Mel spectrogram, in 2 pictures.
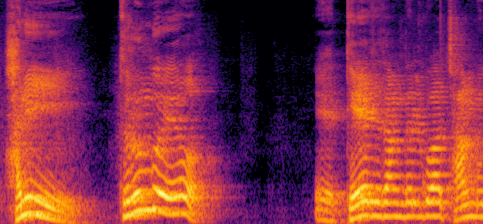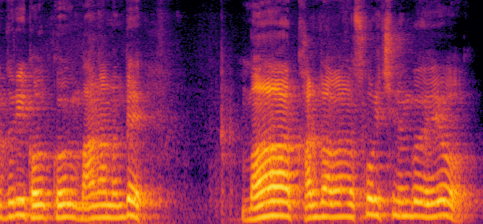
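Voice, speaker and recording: A male pastor preaches in a high, mellow voice, pressing his points with emphatic questions and short affirmations. The sound is roomy, with noticeable echo. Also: slow. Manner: emphatic, repeats "예" and questions to the congregation. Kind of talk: sermon.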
